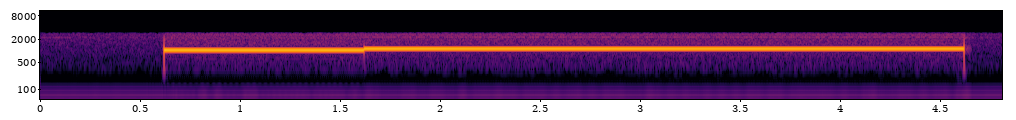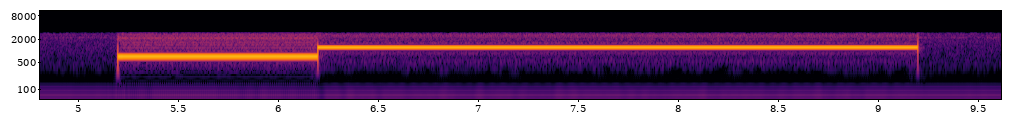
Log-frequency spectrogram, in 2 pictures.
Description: Two-tone page, heard as a one-second tone, then a three-second tone, about 1040 then 1120 Hz, about 710 then 1220 Hz. It is heard from 0.6 to 9.2 s.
